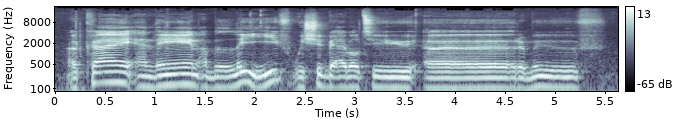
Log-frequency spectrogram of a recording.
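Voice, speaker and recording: The speaker goes at a very slow pace with hardly any pauses. Noticeable background noise runs underneath. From South Africa. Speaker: gaming streamer. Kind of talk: live gameplay stream commentary. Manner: casual, thinking aloud.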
